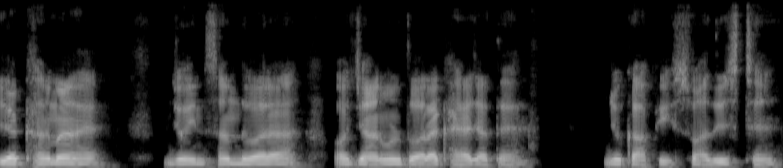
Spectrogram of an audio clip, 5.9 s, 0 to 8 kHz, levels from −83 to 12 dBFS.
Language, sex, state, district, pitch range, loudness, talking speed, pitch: Hindi, male, Jharkhand, Jamtara, 110-125 Hz, -19 LUFS, 165 wpm, 115 Hz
